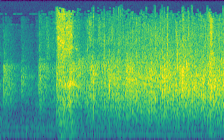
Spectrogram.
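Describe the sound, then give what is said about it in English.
An audience breaks into applause, a few scattered claps at first swelling after a second into steady, dense clapping that holds at a loud level to the end, with no voices over it. “Why they're clapping.”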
